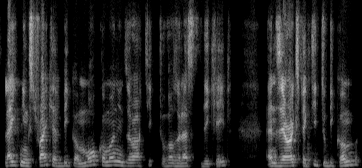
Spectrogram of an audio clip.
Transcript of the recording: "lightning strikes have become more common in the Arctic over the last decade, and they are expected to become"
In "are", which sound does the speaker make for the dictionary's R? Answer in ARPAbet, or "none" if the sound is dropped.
R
